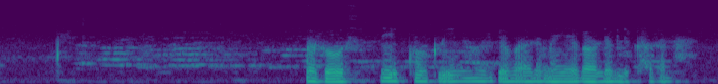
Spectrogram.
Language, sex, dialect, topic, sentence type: Hindi, male, Awadhi Bundeli, agriculture, statement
